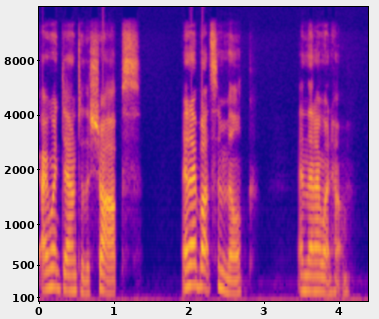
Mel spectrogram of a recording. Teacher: >> What does it actually do? >> Australians frequently end declarative statements, simple facts, with an upward rising pitch at the very end of a sentence. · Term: HRT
